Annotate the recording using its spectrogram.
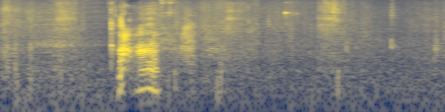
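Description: Greater Swiss Mountain Dog puppy giving one short growling bark about a second in, the loudest sound here, with softer rustling and huffing around it during rough play.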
